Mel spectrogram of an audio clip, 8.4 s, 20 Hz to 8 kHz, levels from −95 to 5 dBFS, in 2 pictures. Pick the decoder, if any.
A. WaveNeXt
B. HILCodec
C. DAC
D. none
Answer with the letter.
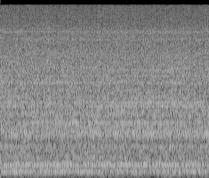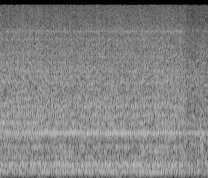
D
